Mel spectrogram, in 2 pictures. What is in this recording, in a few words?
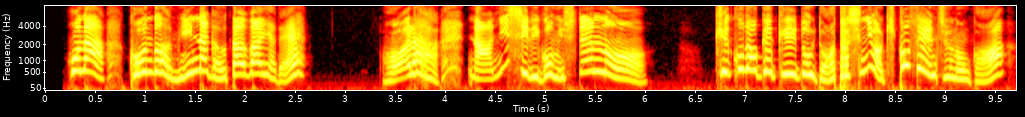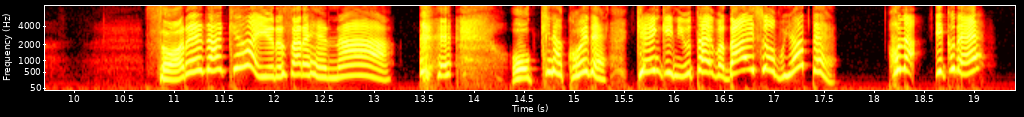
Ending Narration; Ojamajo Doremi; Ojamajo Doremi MEMORIAL CD BOX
